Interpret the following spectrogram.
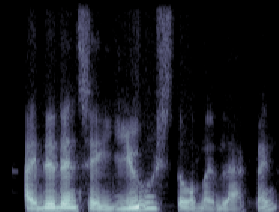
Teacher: i put my emphasis on you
